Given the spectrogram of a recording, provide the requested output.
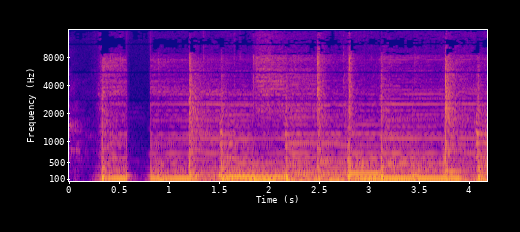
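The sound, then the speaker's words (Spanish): A 1969 psychedelic progressive blues rock song by a band from Seville, Andalusia, plays loud and full, with a steady pulsing bassline, crisp drum hits and cymbal splashes driving a mid-tempo groove after a brief opening pause. “Y como siempre ya sabéis que eh, empezamos con un clásico, esta vez del año 1969, que suena así de bien, mirar.”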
